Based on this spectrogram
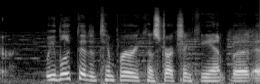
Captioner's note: pat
